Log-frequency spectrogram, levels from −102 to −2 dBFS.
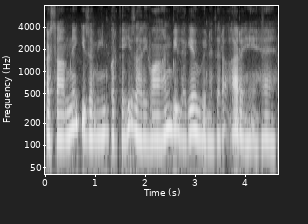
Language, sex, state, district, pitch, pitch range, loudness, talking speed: Hindi, male, Jharkhand, Ranchi, 135 Hz, 130-150 Hz, -21 LUFS, 180 wpm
